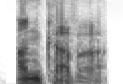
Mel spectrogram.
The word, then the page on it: uncover: British English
